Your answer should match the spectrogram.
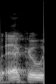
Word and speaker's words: EHCO: So Echo is E-H-C-O. It's an acronym for the Entertainment Helping Company. Obviously, we pronounce it Echo just like the standard Echo.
